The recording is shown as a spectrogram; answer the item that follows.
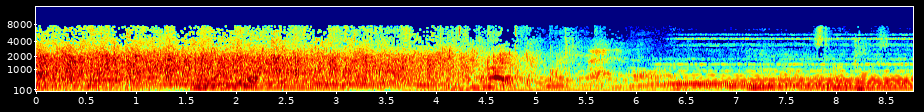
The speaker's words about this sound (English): Somebody say praise the Lord. Give him one more hand clap of praise if you love him this morning.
